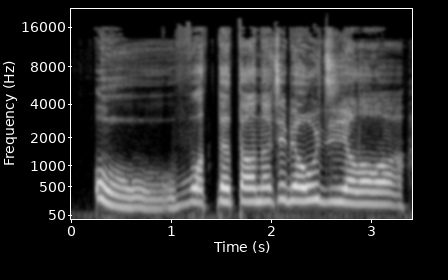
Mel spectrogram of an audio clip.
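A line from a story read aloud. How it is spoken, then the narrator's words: Drawled. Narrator (Russian): протянул неугомонный Рыжий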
